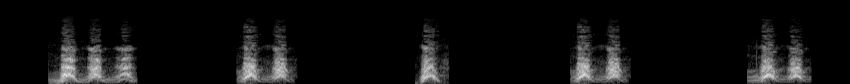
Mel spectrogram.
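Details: A dog barking loudly and deeply: clustered double and triple woofs, with one lone bark in the middle, spaced roughly every one and a half seconds against a silent background.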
